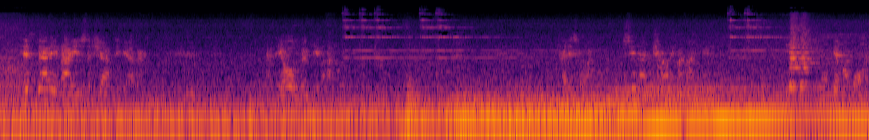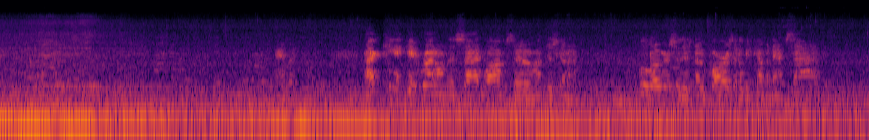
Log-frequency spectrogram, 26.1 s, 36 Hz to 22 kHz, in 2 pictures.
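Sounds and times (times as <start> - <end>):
trolley engine rumbling: 0.0 - 26.0
bell ringing in quick strikes: 5.1 - 8.4, 10.9 - 12.2
brief horn toot: 11.8 - 12.4.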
